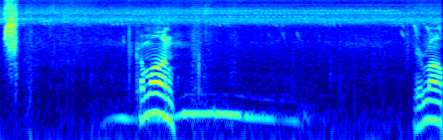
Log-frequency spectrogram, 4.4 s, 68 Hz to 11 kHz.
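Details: Young bull calf near a white oak on August 31, 2023, urged toward its mother to nurse, gives a low sustained moo with a brief swelling bawl in the middle and another at the end; a man talks and the calf stirs nearby.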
